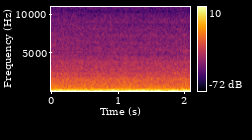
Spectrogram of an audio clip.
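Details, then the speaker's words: Donor-truck V8, started cold at 431,286 on the odometer and destined for an S10 swap: a smooth, even idle rumble with no ticking. It starts nicely, the power steering pump whines only briefly, and the engine runs healthy. "It's quiet, it starts nice, it doesn't tick, you hear the power steering pump doesn't whine for very long."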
